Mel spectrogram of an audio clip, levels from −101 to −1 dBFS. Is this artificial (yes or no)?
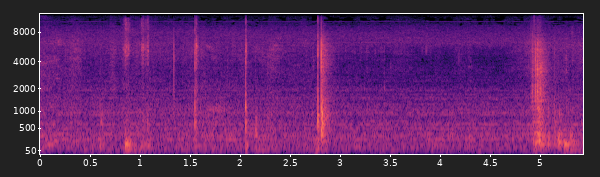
no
